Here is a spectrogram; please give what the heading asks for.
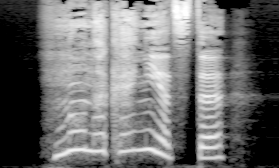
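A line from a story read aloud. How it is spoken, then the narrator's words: Joyful exclamation. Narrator (Russian): обрадованно воскликнула она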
